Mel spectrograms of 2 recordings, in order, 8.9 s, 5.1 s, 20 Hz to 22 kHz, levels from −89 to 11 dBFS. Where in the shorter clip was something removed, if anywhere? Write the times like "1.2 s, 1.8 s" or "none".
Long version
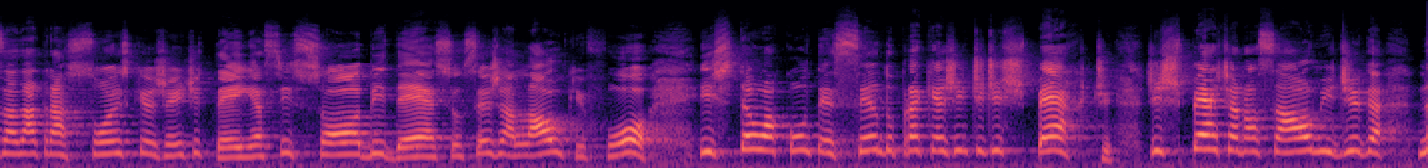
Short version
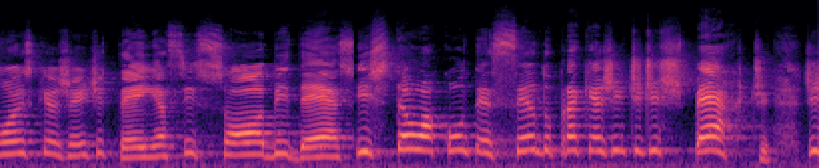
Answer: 2.2 s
